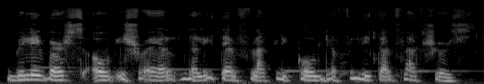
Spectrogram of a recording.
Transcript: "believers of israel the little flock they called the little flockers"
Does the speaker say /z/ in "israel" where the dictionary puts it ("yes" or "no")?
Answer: no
